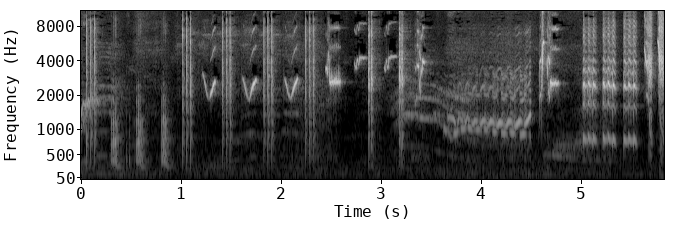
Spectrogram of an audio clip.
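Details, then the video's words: Nias hill myna calling sound: sharp clicks interspersed with short V-shaped whistles, a drawn-out harsh nasal note, then dense loud chattering clicks. "PANGGILAN JALAK NIAS - SUARA SANTAI TIDAK BIKIN TAKUT DAN PASTI BUNYI"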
